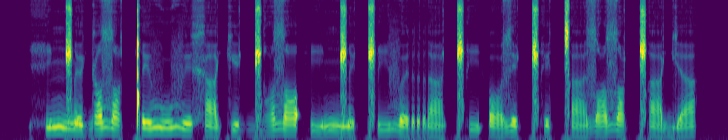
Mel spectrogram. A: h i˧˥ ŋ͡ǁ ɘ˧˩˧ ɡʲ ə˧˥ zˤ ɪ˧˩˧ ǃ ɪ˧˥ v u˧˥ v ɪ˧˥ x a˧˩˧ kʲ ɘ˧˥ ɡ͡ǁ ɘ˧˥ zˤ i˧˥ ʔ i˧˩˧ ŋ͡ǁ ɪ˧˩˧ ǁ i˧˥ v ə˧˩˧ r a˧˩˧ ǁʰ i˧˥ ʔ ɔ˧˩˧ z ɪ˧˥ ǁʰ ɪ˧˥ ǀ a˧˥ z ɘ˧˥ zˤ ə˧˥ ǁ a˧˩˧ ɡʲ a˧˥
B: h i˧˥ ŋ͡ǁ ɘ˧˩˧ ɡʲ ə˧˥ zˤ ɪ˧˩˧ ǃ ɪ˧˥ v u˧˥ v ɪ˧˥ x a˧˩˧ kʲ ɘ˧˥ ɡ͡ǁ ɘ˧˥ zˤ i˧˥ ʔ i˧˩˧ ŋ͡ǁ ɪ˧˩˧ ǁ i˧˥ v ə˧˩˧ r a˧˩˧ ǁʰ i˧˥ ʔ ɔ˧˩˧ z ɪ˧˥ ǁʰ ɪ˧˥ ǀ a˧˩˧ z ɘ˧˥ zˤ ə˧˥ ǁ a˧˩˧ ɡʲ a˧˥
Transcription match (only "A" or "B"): B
